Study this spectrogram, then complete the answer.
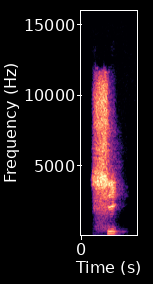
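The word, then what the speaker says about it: し: Now pay attention to this one because you notice how this is SHI and not just simply SI. In old Japanese, people used to pronounce si, the SI sound. That sound used to exist. But as Japanese evolved, it changed from si to shi with an SHI.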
